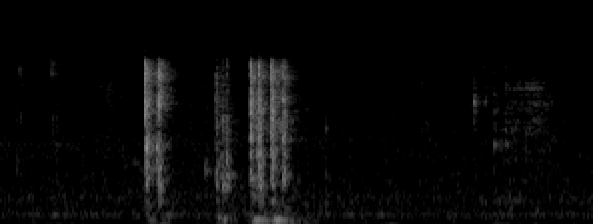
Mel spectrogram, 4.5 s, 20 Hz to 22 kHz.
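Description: A few keystrokes on a computer keyboard: one about a second in, then a quick run of three or four keys just before two seconds, as a 200-day moving average is typed into charting software.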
